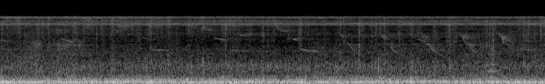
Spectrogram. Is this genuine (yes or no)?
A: yes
